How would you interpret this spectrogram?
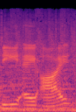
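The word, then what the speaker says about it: Daiyousei: I know it's Dayose. Dayose? Oh, that was a fucking awful guy. Because it's Daiyossei. So there's no, if it's Dayu, it can't be.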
